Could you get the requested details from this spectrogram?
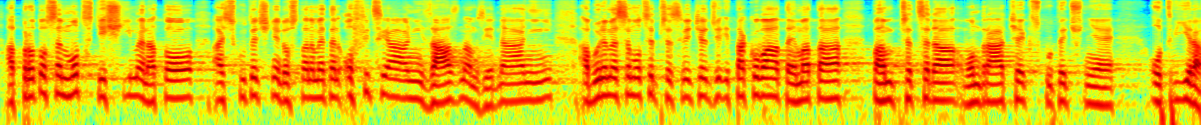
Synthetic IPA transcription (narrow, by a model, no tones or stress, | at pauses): ʔapɾo̞t̪o̞sɛmo̞t͡scɛʃiːmɛnat̪o̞ | ʔaʃskut̪ɛt͡ʃɲɛdo̞st̪anɛmɛt̪ɛnʔo̞fɪt͡sɪaːlɲiːzaːznamzjɛdnaːɲiː | ʔa̰budɛmɛsɛmo̞t͡sɪpr̝̥ɛsvjɛt͡ʃɛt̪ʒɛʔɪt̪ako̞vaːt̪ɛːmat̪apanpr̝̥ɛt̪̚t͡sɛdavo̞nd̪ɾaːt͡ʃɛkskut̪ɛt͡ʃɲɛ | ʔo̞t̪viːɾa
